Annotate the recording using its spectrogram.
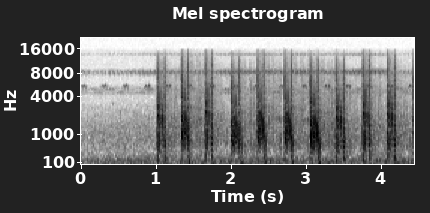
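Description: Running footsteps thud quickly and evenly.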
